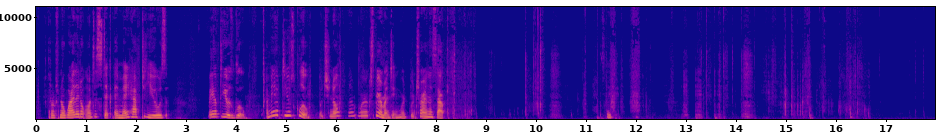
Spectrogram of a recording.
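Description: Tweezers tap lightly on paper.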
